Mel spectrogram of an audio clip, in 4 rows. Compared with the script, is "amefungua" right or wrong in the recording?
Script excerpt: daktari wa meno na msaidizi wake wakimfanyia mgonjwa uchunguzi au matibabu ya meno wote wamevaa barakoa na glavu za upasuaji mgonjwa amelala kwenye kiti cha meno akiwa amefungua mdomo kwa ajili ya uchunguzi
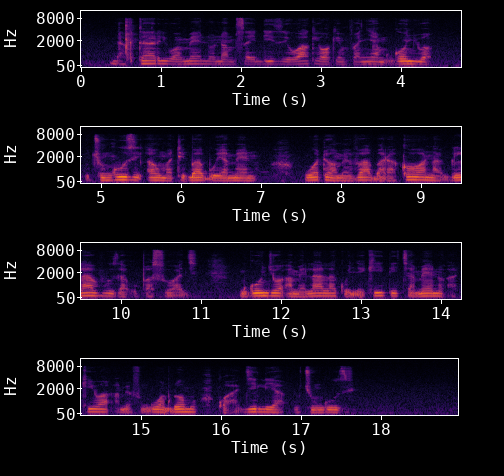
right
